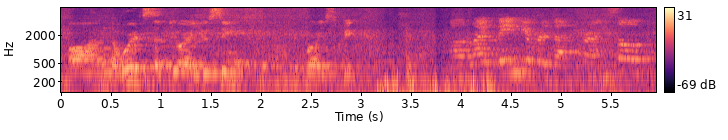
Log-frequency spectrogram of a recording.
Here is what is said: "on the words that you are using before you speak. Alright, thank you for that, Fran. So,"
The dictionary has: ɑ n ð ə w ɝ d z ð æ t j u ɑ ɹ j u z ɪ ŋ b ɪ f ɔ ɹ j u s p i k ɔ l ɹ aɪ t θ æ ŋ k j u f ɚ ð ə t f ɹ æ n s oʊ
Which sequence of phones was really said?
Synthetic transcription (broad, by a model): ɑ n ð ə w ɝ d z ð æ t j u ɑ ɹ j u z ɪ ŋ b ɪ f ɔ ɹ j u s p i k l aɪ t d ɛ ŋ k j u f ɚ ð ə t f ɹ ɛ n s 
